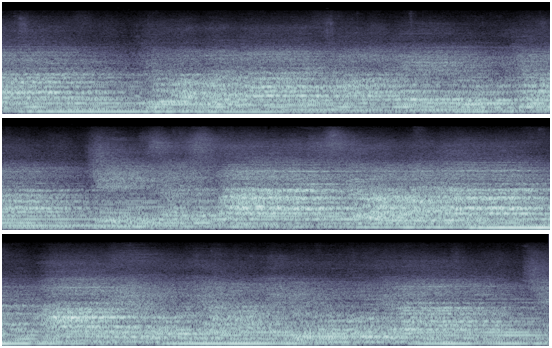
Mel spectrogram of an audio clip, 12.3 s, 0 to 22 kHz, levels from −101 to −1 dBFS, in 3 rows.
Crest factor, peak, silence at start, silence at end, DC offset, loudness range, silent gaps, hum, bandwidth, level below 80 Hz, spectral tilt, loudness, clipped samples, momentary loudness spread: 16 dB; -4 dBFS; 0 s; 0 s; under 0.1%; 4 LU; none; none; 12 kHz; -46 dBFS; -7 dB/octave; -20 LUFS; under 0.1%; 7 LU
